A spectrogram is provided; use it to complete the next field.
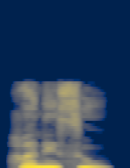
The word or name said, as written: ಹಣ್ಣಿಸು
